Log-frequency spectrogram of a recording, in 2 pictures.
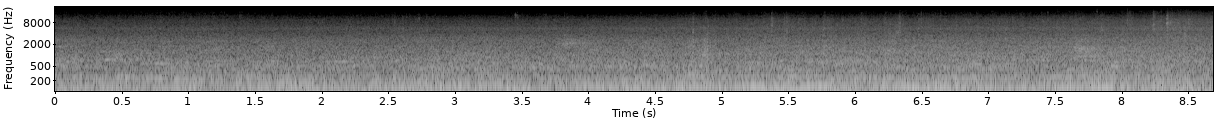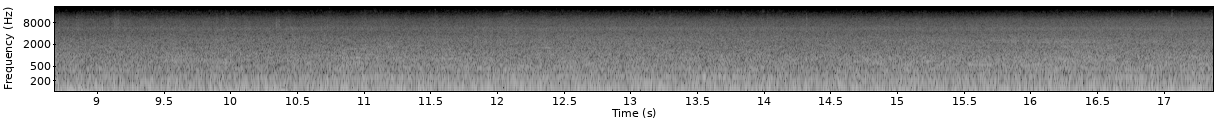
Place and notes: {"title": "berlin, paul-linke-ufer", "date": "2010-07-18 01:40:00", "description": "night ambience at landwehrkanal, berlin, wind.", "latitude": "52.49", "longitude": "13.43", "altitude": "39", "timezone": "Europe/Berlin"}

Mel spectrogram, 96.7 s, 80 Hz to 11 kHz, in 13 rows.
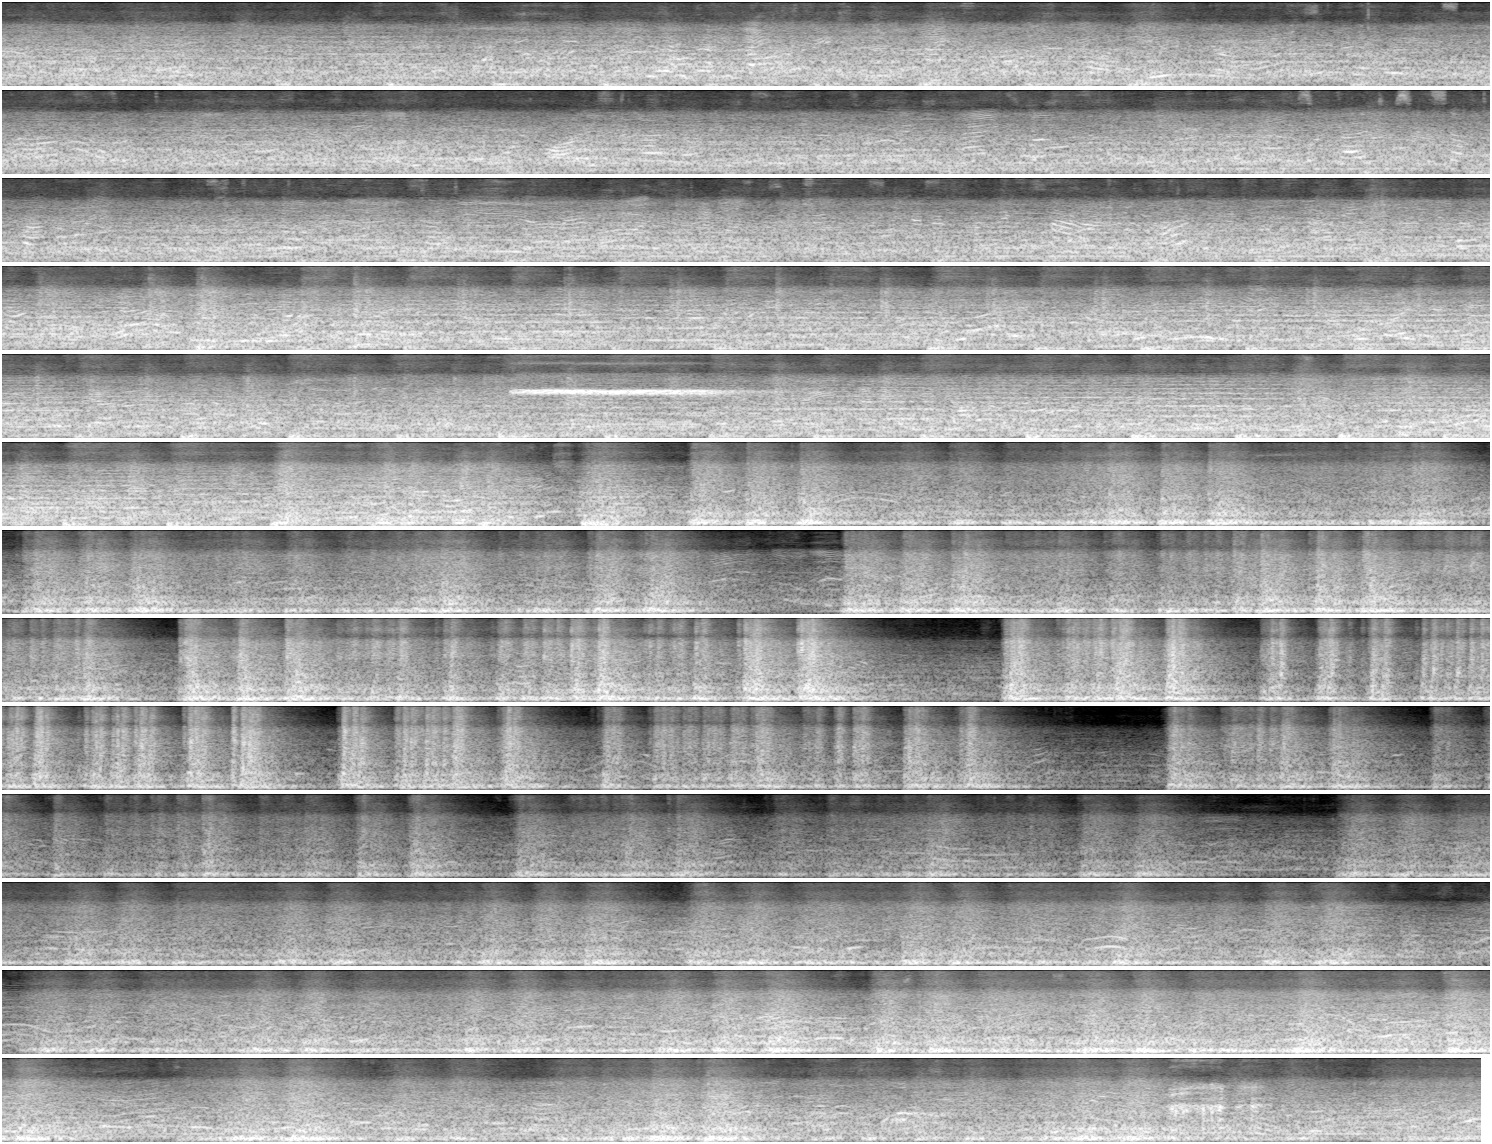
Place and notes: {"title": "Aarau, Rathausgasse, Maienzug, Schweiz - Maienzug first part", "date": "2016-07-01 08:30:00", "description": "This is the first part of the Maienzug, people are clapping to the march, shouting at each other or just say hello, the brass bands are playing, the military history of the Maienzug is quite audible, there are also Burschenschaften singing their strange songs while stamping with their feet.", "latitude": "47.39", "longitude": "8.04", "altitude": "389", "timezone": "Europe/Zurich"}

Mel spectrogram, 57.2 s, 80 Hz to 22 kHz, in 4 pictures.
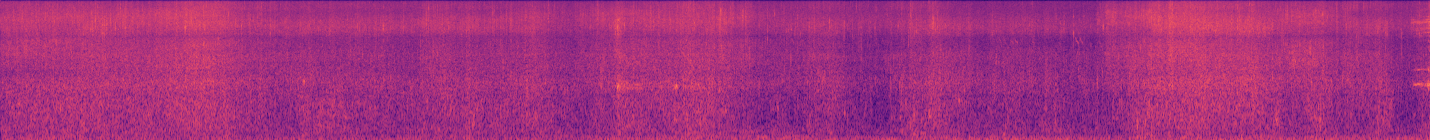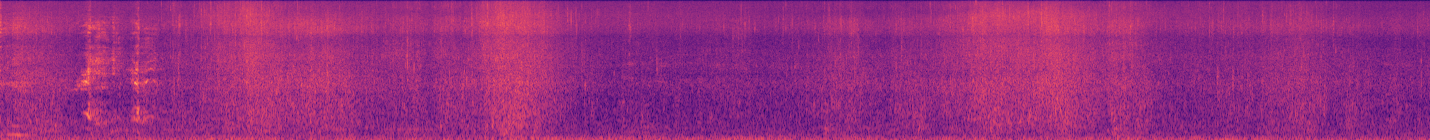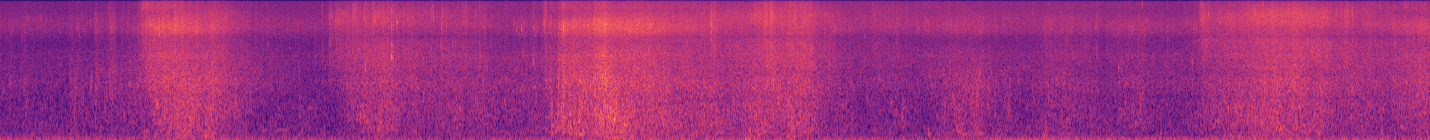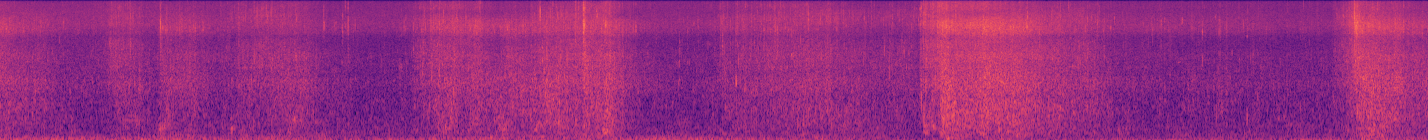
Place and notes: {"title": "六塊厝漁港, Tamsui Dist., New Taipei City - Small fishing pier", "date": "2016-04-16 07:30:00", "description": "the waves, Small fishing pier\nZoom H2n MS+XY", "latitude": "25.24", "longitude": "121.45", "altitude": "3", "timezone": "Asia/Taipei"}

